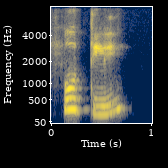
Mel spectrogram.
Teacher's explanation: Si hablamos de la palabra fútil, mayor fuerza de voz, sílaba tónica, no en la última, sino en la penúltima, sería grave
